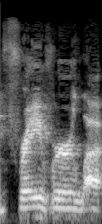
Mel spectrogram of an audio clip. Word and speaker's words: Fravor: politically correct but obviously his last name fravor rhymes with favor so you can kind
